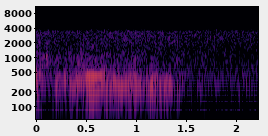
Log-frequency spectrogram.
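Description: Near silence: room tone, with a faint low sound in the first second and a half.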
